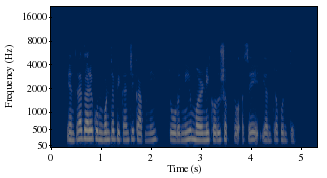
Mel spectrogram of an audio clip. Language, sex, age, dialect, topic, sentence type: Marathi, female, 18-24, Northern Konkan, agriculture, question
